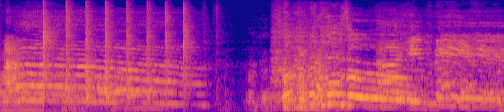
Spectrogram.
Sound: clapping

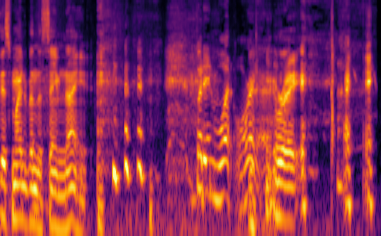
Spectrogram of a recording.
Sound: Tina laughing

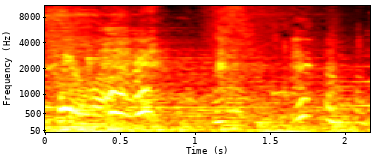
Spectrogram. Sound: eerie Laughter

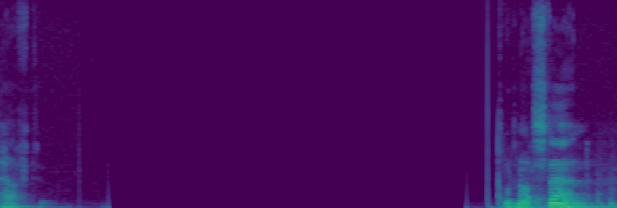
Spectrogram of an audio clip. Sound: silent

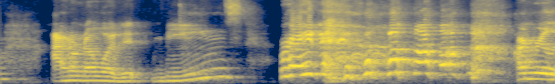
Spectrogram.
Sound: laughs

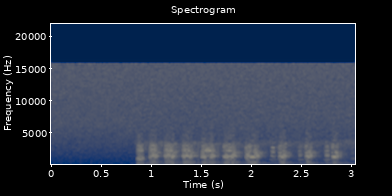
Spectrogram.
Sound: monkey sounds

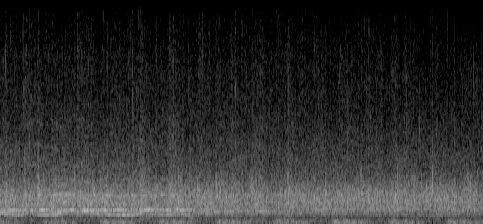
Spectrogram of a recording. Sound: cheers and applause

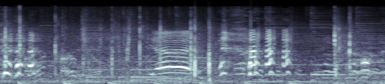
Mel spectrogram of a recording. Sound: laughs; laughs

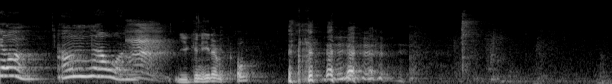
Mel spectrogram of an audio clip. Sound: laughter

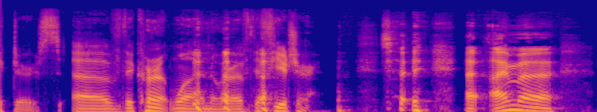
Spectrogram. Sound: laughing

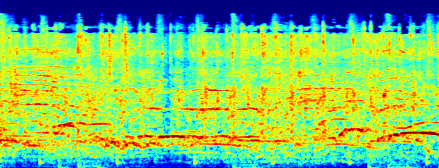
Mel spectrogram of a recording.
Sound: crowd clapping and cheering

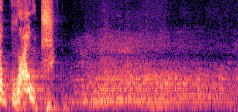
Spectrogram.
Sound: laughter

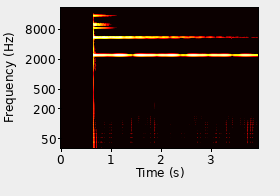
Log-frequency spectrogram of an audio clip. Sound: bell rings

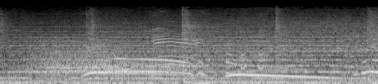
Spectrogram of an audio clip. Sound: screams

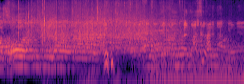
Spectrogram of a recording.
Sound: crowd cheering

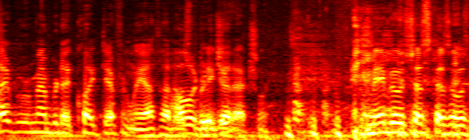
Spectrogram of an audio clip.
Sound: laughter

